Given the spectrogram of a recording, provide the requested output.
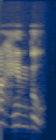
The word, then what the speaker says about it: हिंदू: यूज हो रहा है सिंधु को पर्शियन लोगों ने शुरू किया बोलना हिंदू क्योंकि वो स को ह प्रोनाउंस करते थे फिर हिंदू से क्या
